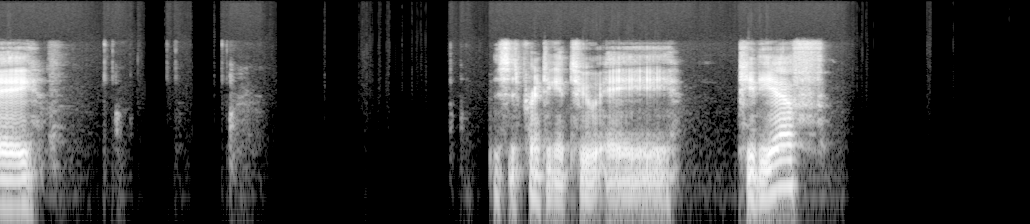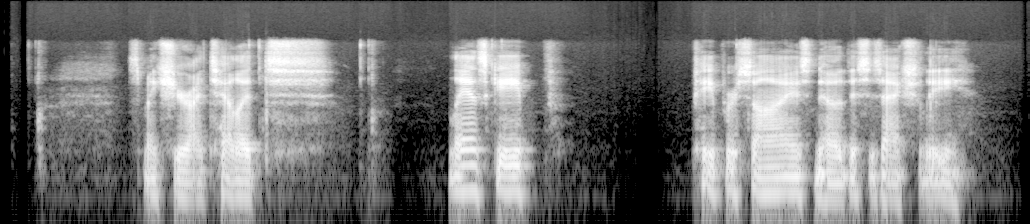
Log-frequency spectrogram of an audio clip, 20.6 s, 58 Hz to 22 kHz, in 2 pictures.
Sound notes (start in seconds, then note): 8.9 mouse clicking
